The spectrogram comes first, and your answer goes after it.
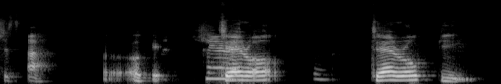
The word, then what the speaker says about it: Cherokee: Oh, it's not like karaoke. Yeah, so Cherokee Okay. is like an Indian tribe. Okay. It's the name of Okay. an Indian tribe, and it's Cherokee. karaoke. Yeah, Cherokee, Cherokee. not Roki, just Rucky.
